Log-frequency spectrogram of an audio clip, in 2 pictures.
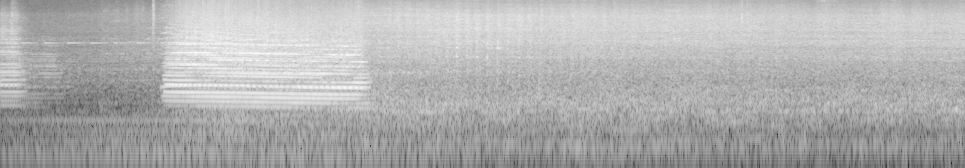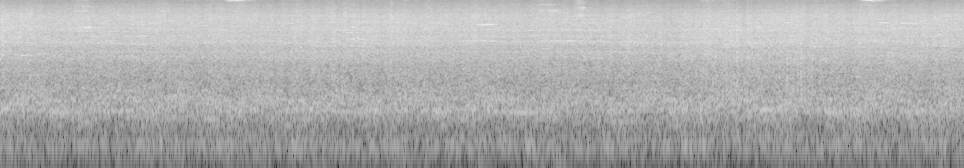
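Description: A freight locomotive's air horn ends a short blast, then sounds one long blast of about three seconds, a chord of several tones and the loudest thing here. After it, loaded covered hopper cars roll past in a steady rumble and clatter of wheels on rail.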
